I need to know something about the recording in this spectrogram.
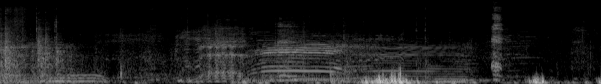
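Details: Sheep. A young sheep bleats in short, quavering, nasal cries that rise and fall in pitch. Soft human voices speak in between the calls.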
